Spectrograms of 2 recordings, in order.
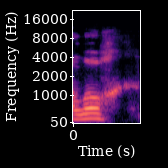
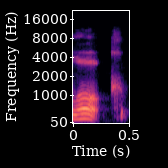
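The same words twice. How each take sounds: First: The word ends with a throaty ch sound. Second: The word ends with a hard k sound. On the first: This is how it is said in Scotland. "in Scotland we call it a loch" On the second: This is how most people say it. "most people say it's called a loch"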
